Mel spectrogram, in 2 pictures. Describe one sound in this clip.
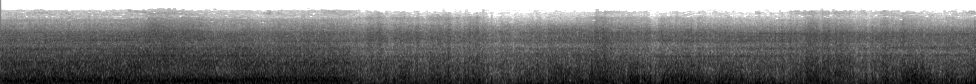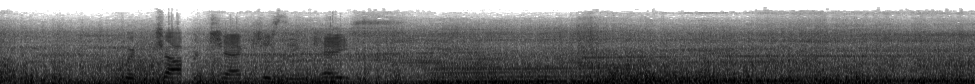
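A motorcycle engine hums and revs, rising and falling in pitch.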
